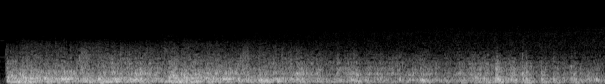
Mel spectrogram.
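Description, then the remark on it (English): Steady heavy rain pours down while a deep, rolling thunder rumble fills the background, loud and continuous for the whole stretch with no voices. “Like vultures on a dying lamb, we came down in rain and darkness on a coffin in the lonely rustic graveyard of Glencourse.”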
